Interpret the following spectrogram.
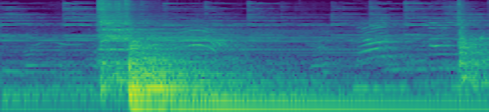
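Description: Slow ritual percussion accompanying a masked dance: one loud stroke about half a second in that rings on with a low hum and slowly fades.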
